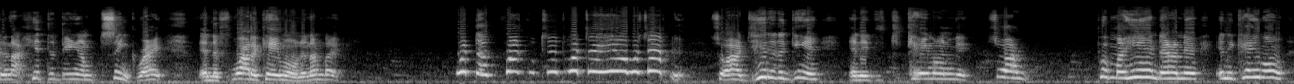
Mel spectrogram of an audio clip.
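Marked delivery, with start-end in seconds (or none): 4.5-6.9 very high-pitched startled disbelief; mad, startled outburst. Retold or imitated. Man startled by water coming on by itself, high-pitched outburst. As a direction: shoot the voice way up in alarm. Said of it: "I get mad".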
